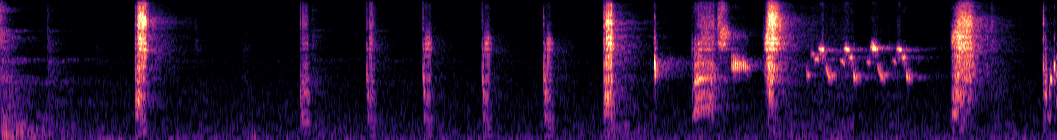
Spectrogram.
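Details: Pet budgie meeting a new budgie companion indoors for the first time; a string of sharp dry clicks and short chirps, then a brief warbling chatter and a few more loud clicks.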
